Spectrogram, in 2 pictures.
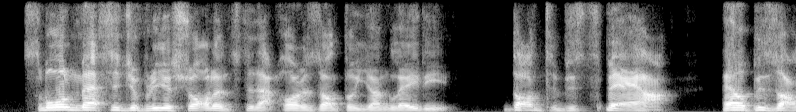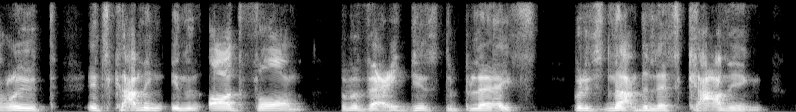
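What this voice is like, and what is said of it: Schwarzenegger impression. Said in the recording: “It was pretty good, but it went really weird when you said en route. ... I can't say a French word in a Schwarzenegger accent.”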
